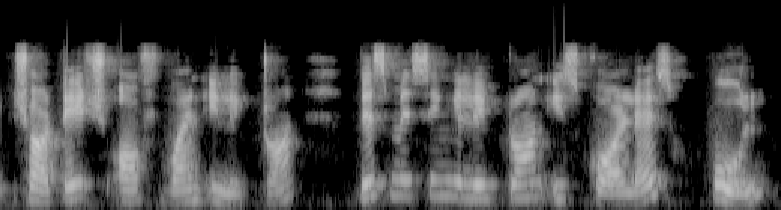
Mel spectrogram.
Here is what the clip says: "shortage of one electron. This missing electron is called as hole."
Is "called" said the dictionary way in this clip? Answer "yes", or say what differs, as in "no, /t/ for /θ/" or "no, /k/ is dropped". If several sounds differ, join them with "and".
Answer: yes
